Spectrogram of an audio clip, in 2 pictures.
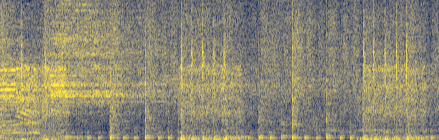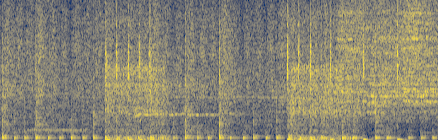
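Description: Metal band playing live, led by the drum kit: rapid double bass drum runs in several short bursts with snare hits and cymbals, over a held low electric guitar note.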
